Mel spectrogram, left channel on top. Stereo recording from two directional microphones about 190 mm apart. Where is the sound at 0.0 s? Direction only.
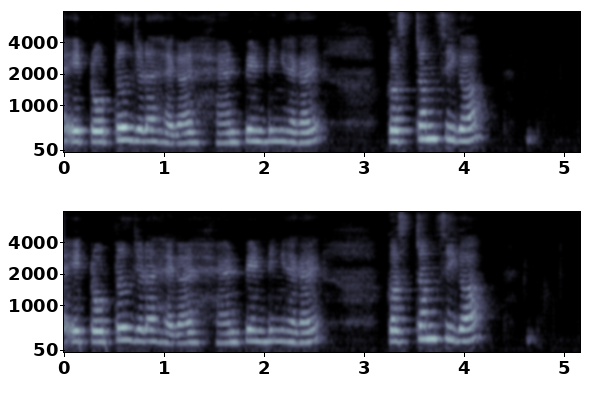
40° left (ahead or behind); by 4.1 s 25° left (ahead or behind).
